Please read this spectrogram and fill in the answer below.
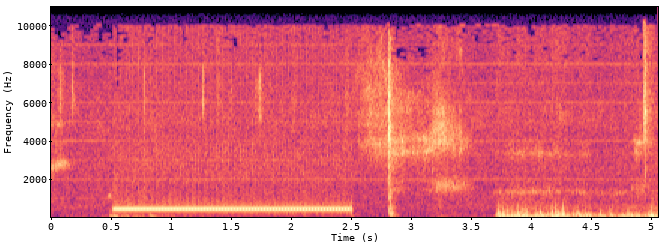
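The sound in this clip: Telephone dial tone at the start of an outgoing call: a steady, unbroken mid-pitched tone lasting about two seconds that stops abruptly, followed by a sharp click and then rougher, noisier sound.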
